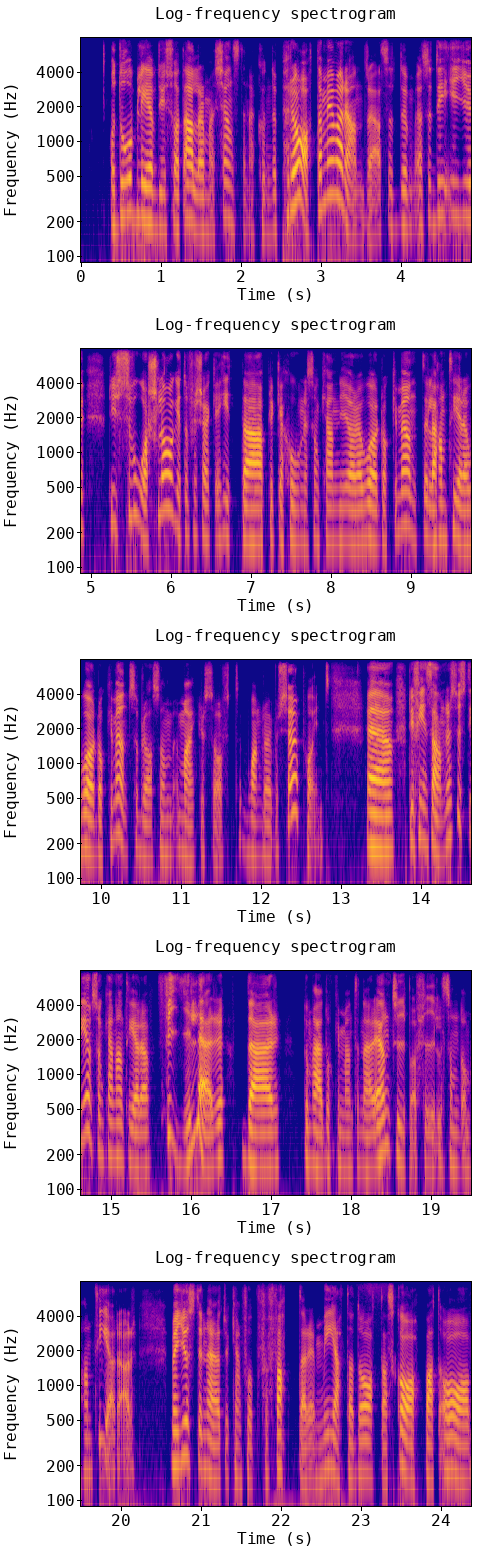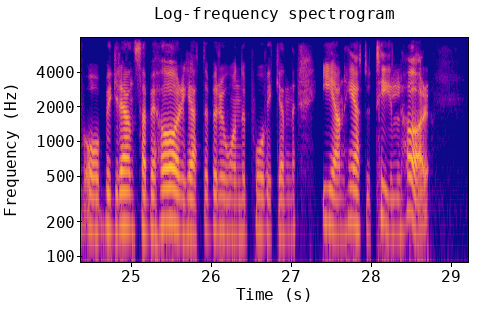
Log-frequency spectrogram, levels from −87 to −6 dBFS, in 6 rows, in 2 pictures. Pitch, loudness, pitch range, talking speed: 175 Hz, -21 LUFS, 160-200 Hz, 175 wpm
